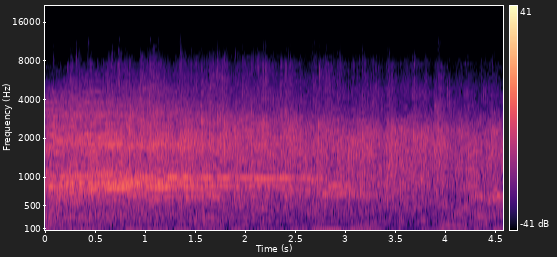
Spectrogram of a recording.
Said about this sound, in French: Que quelqu'un dise Amen, Amen, acclamons Dieu.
